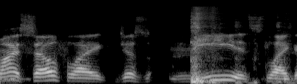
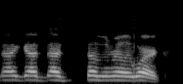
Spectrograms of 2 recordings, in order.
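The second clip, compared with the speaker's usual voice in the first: ordinary delivery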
